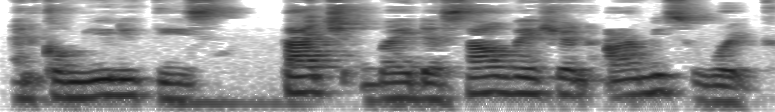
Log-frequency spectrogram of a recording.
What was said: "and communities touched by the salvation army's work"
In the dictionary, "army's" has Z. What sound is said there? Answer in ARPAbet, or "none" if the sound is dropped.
S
